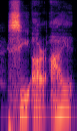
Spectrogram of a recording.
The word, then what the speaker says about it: crises: The plural version for crisis is spelled as CRISES and is pronounced as crises.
